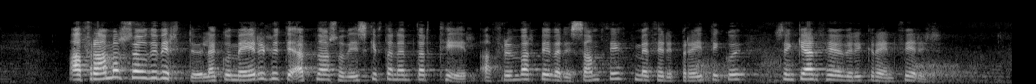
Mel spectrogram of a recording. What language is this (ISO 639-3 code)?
isl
